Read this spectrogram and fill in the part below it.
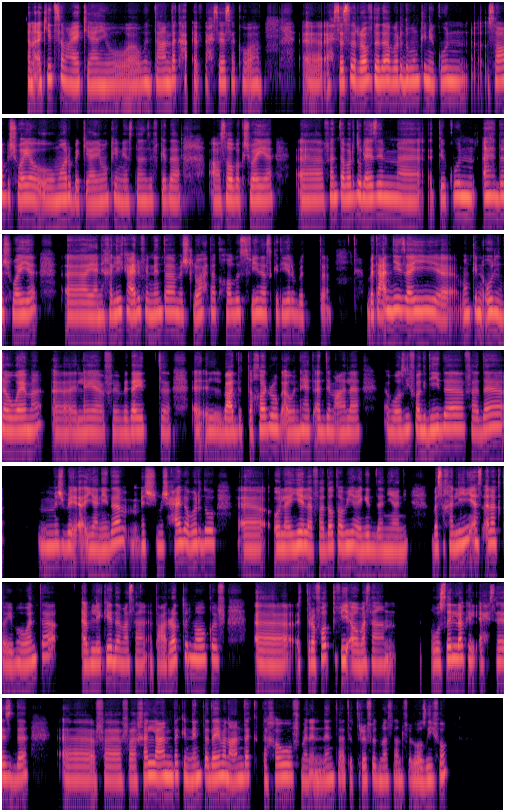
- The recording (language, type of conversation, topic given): Arabic, advice, إزاي أتغلب على ترددي إني أقدّم على شغلانة جديدة عشان خايف من الرفض؟
- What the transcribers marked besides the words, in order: tapping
